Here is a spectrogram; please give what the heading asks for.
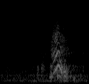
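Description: A single quick zipper pull on a backpack, a short bright rasping burst that rises and fades within about half a second, with no talking.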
